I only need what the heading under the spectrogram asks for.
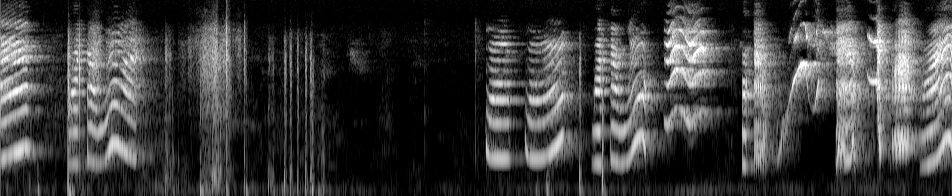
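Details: Indoors, a pet Indian ringneck parrot that says "mummy" and "papa" gives a run of bright, harmonic talking notes that swoop up and down, with a gap of clicks and rustling in the middle.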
